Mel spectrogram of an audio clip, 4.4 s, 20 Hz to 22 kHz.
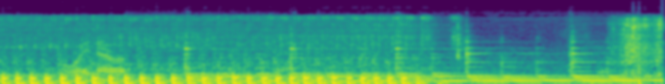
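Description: A Suzuki Raider 150 motorcycle engine runs close by with a fast, even, pulsing idle thump, then the rhythm changes near the end as the revving shifts; loud and up front, alone without talk.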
